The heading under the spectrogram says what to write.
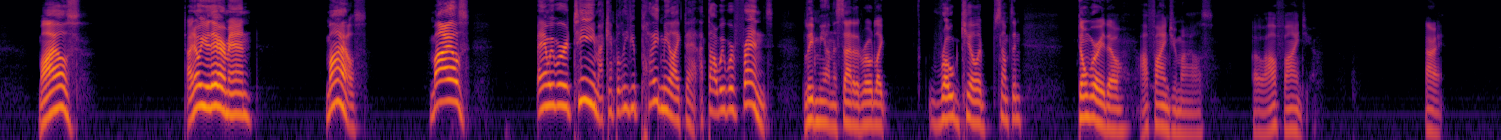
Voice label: Phone Call; Broken Road ADR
